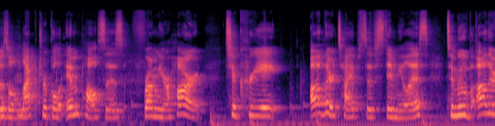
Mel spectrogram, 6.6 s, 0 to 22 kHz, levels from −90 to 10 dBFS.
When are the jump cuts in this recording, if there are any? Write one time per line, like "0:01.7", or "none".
none

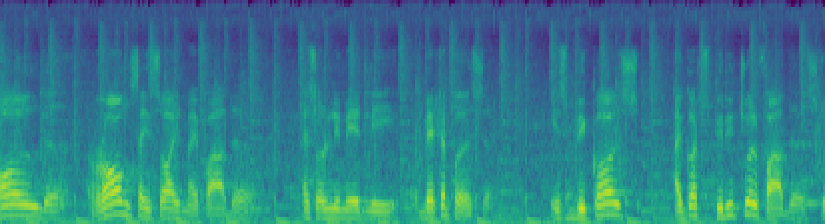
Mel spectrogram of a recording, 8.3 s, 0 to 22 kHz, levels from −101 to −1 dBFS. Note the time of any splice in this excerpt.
none

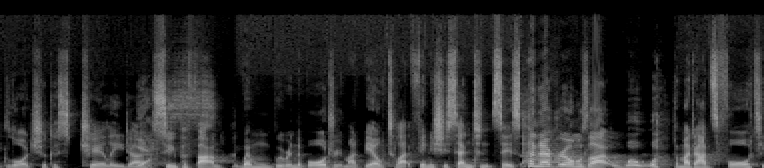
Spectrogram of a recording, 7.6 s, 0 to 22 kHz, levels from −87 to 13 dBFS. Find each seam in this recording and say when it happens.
0:02.3
0:05.2
0:06.7

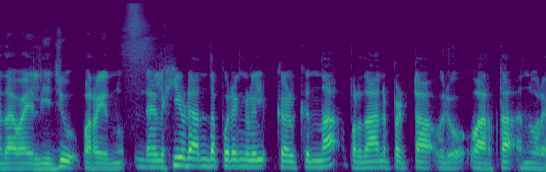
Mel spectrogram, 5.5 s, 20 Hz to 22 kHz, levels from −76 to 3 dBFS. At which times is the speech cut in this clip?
0:01.4

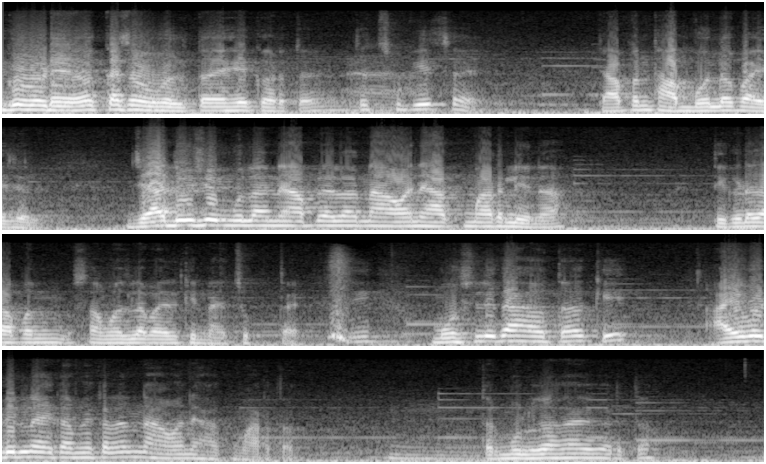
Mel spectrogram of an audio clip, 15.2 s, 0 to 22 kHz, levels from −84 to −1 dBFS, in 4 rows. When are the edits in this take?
0:09.4

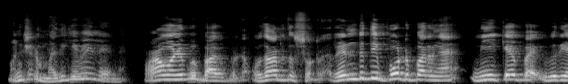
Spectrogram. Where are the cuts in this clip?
0:01.3

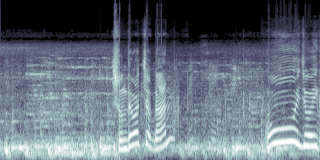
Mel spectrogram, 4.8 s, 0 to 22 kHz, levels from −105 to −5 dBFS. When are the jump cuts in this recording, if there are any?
none

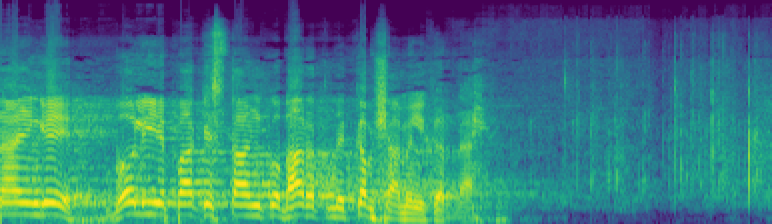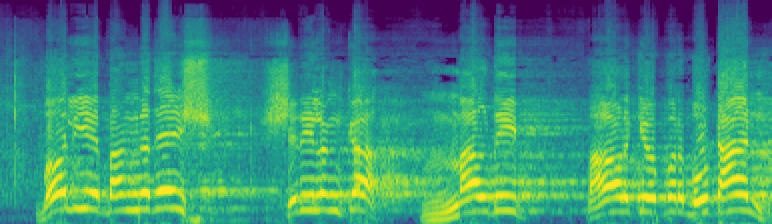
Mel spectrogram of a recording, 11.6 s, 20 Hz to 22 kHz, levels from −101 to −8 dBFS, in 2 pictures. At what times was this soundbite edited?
0:05.0

